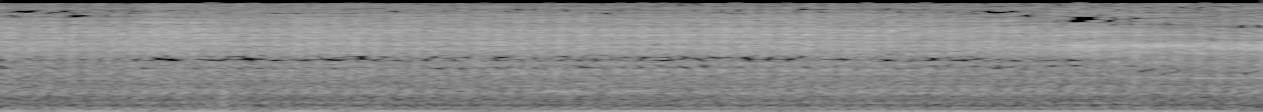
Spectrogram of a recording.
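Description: Tractor engine idling, a low steady running.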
